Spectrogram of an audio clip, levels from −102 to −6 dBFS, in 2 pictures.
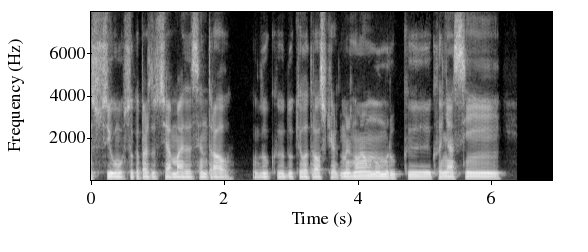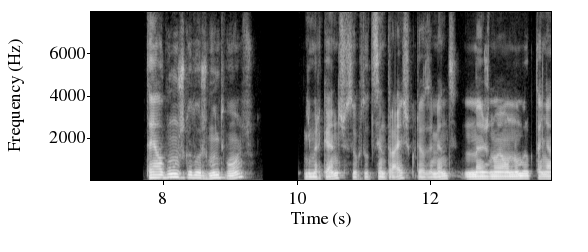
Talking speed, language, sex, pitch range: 170 wpm, Portuguese, male, 85-95 Hz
